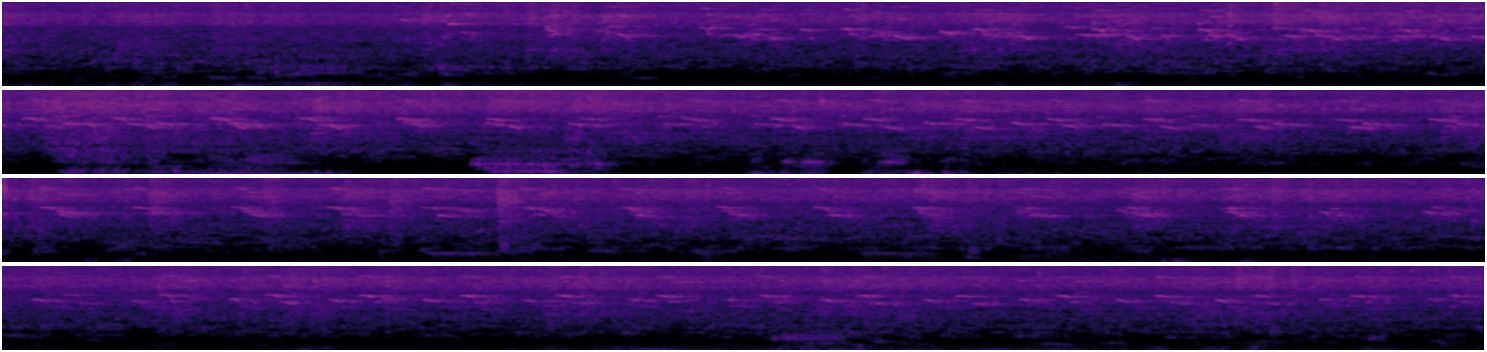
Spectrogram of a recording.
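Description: Bird chirping in the background: a rapid, steady string of short, high notes that starts about a second and a half in and keeps going.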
